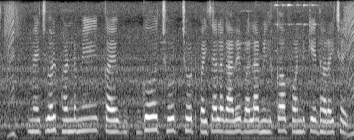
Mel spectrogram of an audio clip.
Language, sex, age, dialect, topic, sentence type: Magahi, female, 18-24, Western, banking, statement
